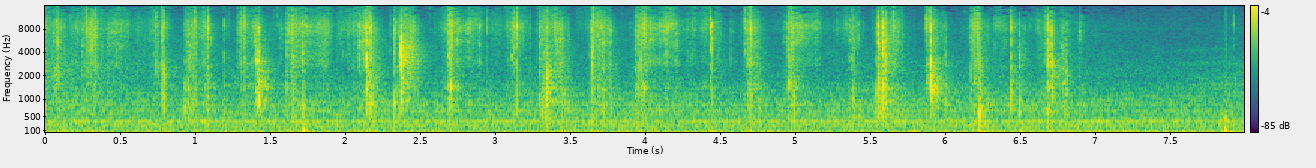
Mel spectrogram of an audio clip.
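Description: A deck of oracle cards being shuffled by hand, a steady run of soft riffling flutters and slaps close up for about seven seconds before it stops.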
